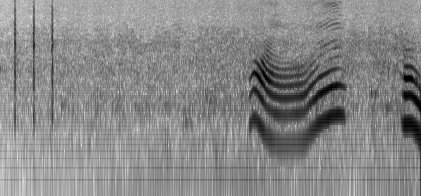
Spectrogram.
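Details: Indian ringneck parakeet kept as a pet, basking and talking: three faint ticks, then a long wavering harmonic call that dips and rises, and a sudden loud note at the end.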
